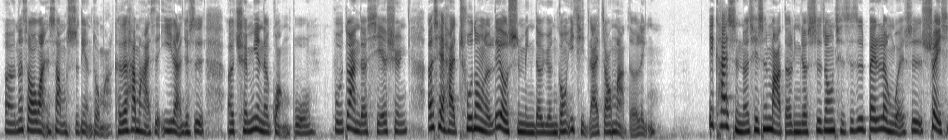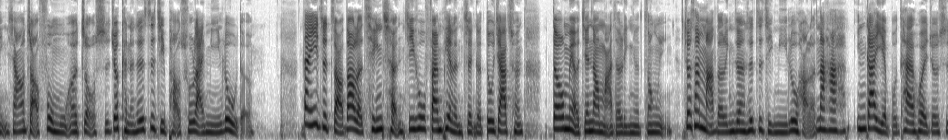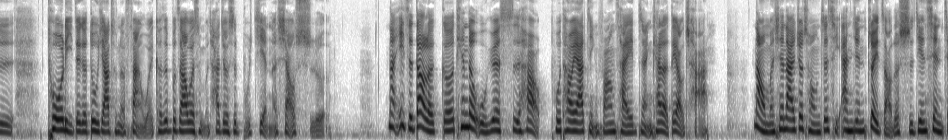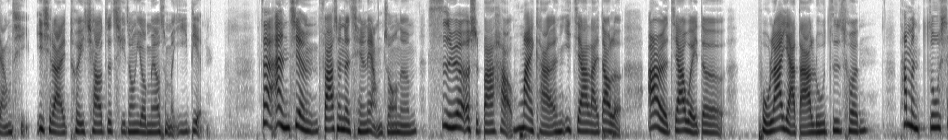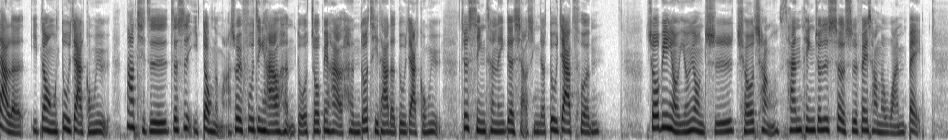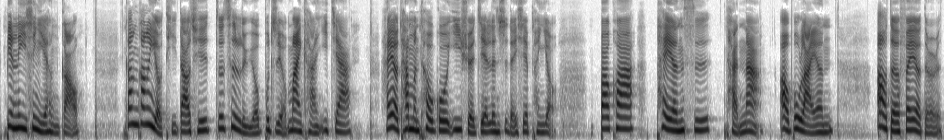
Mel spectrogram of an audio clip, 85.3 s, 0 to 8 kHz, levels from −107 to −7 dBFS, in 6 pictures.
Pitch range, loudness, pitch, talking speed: 175-225 Hz, -21 LUFS, 195 Hz, 275 characters per minute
